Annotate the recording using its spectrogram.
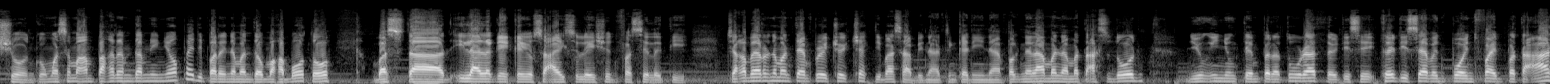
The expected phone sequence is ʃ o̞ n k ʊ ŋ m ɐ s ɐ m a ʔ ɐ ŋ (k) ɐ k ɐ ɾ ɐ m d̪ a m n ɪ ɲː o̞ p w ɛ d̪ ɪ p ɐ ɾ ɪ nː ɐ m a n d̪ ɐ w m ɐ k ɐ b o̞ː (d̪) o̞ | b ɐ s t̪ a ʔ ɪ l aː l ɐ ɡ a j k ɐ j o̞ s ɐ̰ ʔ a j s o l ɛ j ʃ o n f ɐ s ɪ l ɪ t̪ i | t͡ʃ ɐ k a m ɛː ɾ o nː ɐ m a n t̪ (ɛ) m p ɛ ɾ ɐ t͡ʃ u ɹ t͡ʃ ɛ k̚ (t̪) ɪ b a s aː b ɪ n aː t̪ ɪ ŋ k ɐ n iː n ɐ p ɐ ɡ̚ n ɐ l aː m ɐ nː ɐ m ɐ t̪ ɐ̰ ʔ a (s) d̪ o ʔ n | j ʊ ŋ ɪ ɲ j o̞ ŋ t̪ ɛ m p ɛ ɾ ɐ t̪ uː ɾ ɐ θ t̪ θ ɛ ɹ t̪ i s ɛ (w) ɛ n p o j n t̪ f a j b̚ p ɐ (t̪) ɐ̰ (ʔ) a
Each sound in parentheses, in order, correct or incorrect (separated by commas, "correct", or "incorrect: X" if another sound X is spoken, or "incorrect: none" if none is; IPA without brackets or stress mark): incorrect: p, incorrect: t̪, correct, incorrect: d̪, correct, incorrect: v, correct, correct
